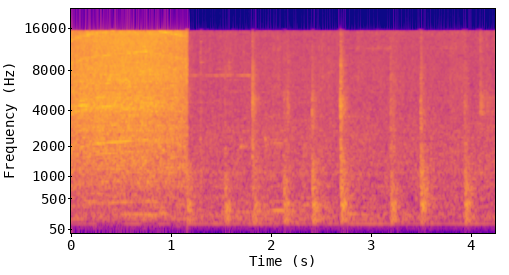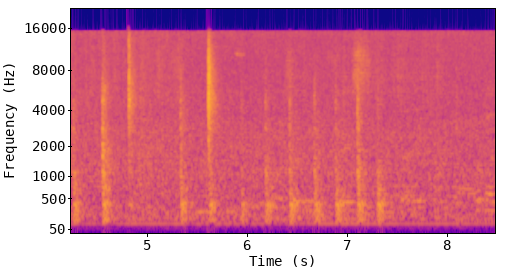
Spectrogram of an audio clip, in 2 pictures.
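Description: A power drill runs in one short burst of about a second, then a series of irregular sharp knocks and taps, two or three a second, as parts are worked by hand.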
